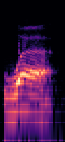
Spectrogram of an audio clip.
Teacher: Huruf waw maksudnya kita kena muncungkan bibir mulut. Makhrajnya adalah di antara dua bibir mulut.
